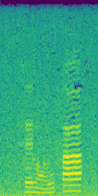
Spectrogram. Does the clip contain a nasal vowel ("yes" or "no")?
yes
